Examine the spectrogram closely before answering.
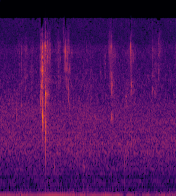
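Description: A young man chews food with wet mouth sounds close to a microphone.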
